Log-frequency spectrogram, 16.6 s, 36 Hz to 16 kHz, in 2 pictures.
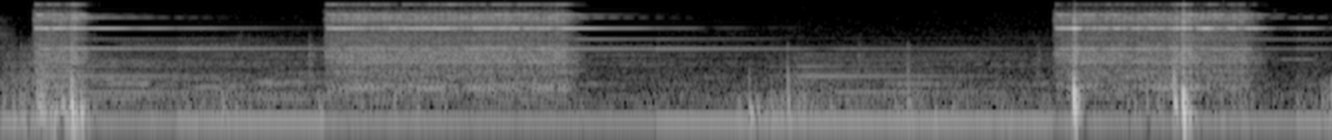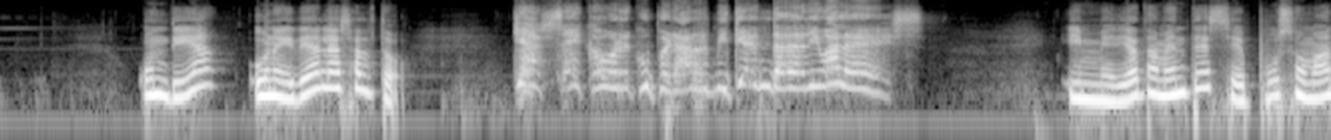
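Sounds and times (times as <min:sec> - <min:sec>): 
telephone bell ringing in an animal shop: 0:00.0 - 0:05.1, 0:06.6 - 0:08.8
speech: 0:09.2 - 0:10.9, 0:11.6 - 0:14.1, 0:15.0 - 0:16.6.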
